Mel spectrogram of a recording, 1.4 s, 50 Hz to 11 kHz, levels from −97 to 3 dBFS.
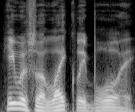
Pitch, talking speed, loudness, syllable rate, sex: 100 Hz, 220 wpm, -16 LUFS, 5.6 syllables/s, male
